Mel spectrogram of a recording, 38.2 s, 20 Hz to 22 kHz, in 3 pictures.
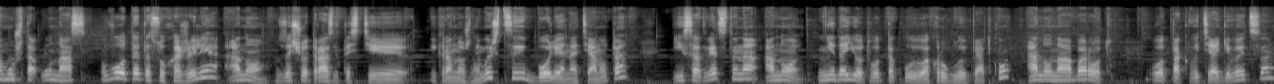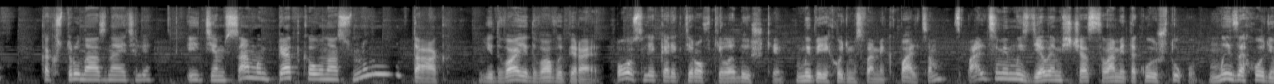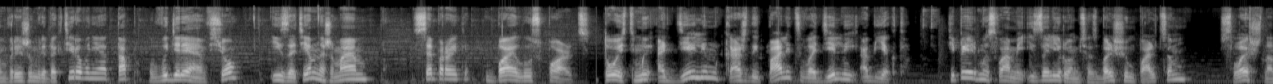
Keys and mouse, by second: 10.1 ctrl+z, 22.2-23.6 drag, 23.8-24.7 drag, 24.7-38.2 middle drag, 26.5 Tab, 27.9 a, 29.2 p, 37.8 KP_Divide.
